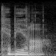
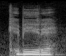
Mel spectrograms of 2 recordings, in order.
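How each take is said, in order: First: It ends with an open a vowel. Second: It ends with a raised eh vowel.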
